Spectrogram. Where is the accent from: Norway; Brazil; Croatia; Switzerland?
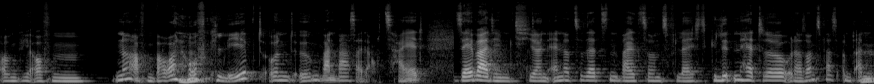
Croatia; now in Berlin, Germany; Bei uns in Kroatien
